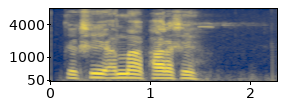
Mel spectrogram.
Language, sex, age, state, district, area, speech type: Manipuri, male, 18-30, Manipur, Churachandpur, rural, read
